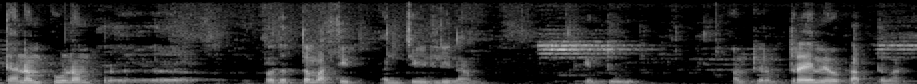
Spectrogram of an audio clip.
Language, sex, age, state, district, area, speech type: Sanskrit, male, 30-45, Maharashtra, Nagpur, urban, spontaneous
